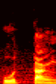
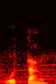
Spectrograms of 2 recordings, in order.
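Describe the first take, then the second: First: The word starts with an h sound. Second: The word starts with a vowel sound. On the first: This is the correct standard form. "bahasa Indonesia yang benar tuh hutang" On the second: This is the everyday colloquial form. "pakai bahasa yang sehari-hari aja"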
